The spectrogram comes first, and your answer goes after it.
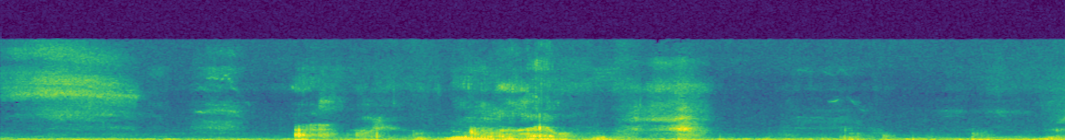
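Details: French Bulldogs playing together at night: snuffling, wheezy snorts and short throaty bursts clustered in the middle, then softer panting-like breaths over low background hum.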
